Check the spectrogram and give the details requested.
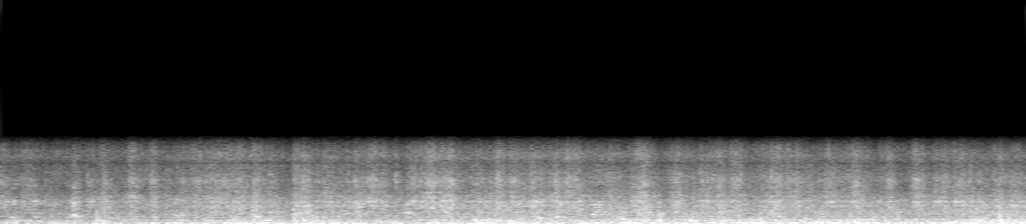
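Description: Fuji Kyuko electric train running along the line, heard from inside the driver's cab: a steady low hum with rail and wheel noise, slowly getting louder.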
